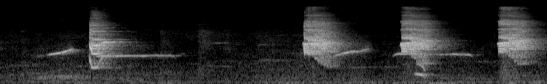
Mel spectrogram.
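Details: Parrot mixes rising whistles and level tones with four loud harsh squawks spaced about a second apart.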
